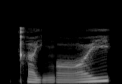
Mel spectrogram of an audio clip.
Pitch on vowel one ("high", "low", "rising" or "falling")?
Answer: low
